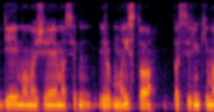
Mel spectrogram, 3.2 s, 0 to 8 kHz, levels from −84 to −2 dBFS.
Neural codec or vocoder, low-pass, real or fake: none; 7.2 kHz; real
